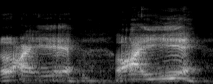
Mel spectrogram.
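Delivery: bad, put-on Australian accent. Mocking how everybody imitates Aussies, the speaker does a bad fake Australian accent. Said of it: "they do like that shitty accent".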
